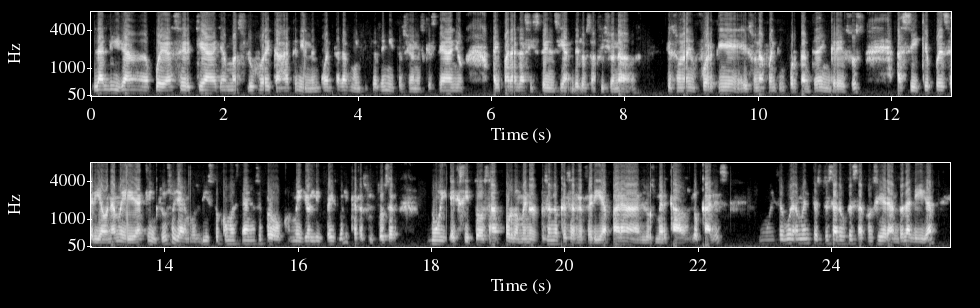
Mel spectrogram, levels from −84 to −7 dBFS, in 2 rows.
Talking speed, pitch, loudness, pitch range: 195 wpm, 120 Hz, -15 LUFS, 115-140 Hz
